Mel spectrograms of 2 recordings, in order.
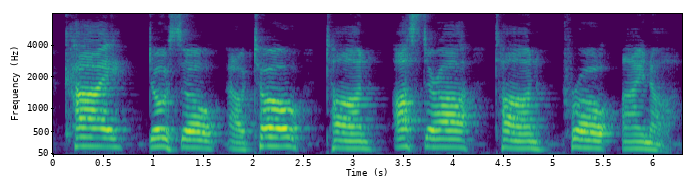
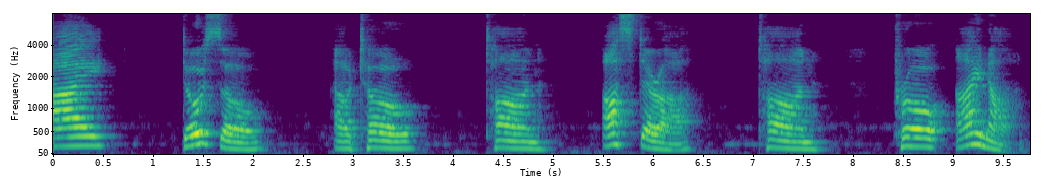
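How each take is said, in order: First: It is read a little bit faster. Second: It is read at a normal, slower pace.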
